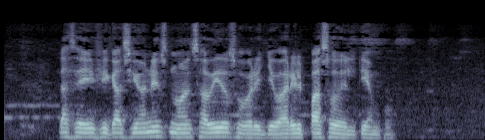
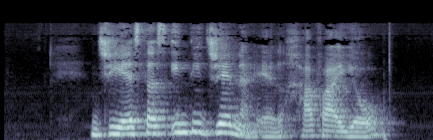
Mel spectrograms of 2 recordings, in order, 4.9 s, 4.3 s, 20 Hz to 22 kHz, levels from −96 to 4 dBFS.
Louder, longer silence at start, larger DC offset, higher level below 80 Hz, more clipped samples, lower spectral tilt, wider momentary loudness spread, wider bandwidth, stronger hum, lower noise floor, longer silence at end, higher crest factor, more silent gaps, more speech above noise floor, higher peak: second, -24 LUFS vs -17 LUFS; second, 0.05 s vs 0.9 s; neither; second, -60 dBFS vs -54 dBFS; neither; about the same, -4.5 dB/octave vs -3.5 dB/octave; second, 7 LU vs 12 LU; about the same, 11.5 kHz vs 11.5 kHz; neither; about the same, -60 dBFS vs -57 dBFS; first, 0.95 s vs 0.45 s; about the same, 20 dB vs 16 dB; neither; second, 36 dB vs 40 dB; second, -6 dBFS vs -2 dBFS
